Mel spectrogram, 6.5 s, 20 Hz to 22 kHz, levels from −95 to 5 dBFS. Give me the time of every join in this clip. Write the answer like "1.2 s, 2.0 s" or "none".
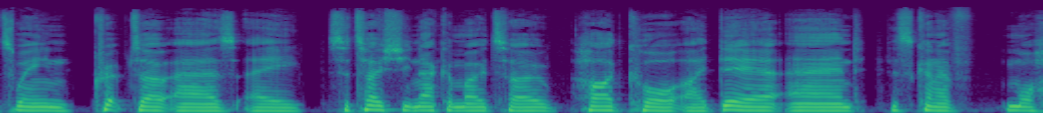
3.5 s, 5.5 s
